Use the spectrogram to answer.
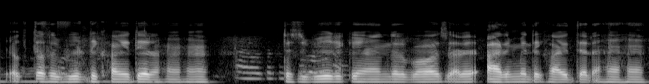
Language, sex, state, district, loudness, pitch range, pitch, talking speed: Hindi, male, Bihar, Patna, -19 LUFS, 120-125 Hz, 120 Hz, 150 wpm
